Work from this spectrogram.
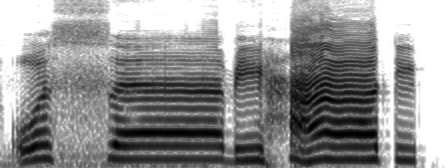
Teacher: सीन में सीटी की आवाज़ आए। वस्साबिहाती गले के दरमियान से हा और लंबा करना है खड़ी ज़बर की वजह से, और आगे बा को कलकला करना है।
